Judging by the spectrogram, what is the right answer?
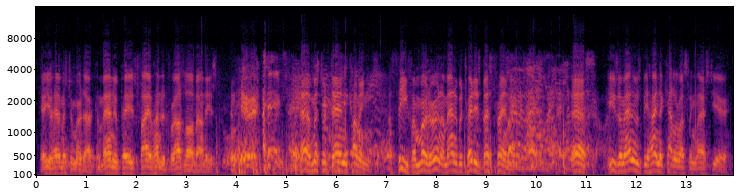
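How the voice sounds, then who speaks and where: An actor playing a masked cowboy hero, commanding and just, in 1940s radio western style. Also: male voice, medium pitch, animated, normal speed, crowd noise, close to an everyday voice. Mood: forceful, commanding. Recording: dull, noisy 1940s radio recording.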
